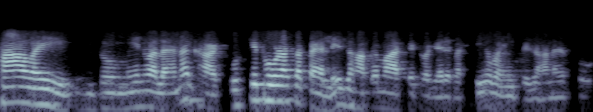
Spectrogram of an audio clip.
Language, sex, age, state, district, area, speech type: Hindi, male, 18-30, Madhya Pradesh, Jabalpur, urban, conversation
